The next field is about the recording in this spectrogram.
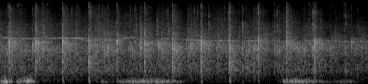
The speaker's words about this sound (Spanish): Si estás de acuerdo conmigo, dale un fuerte aplauso a tu Dios.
